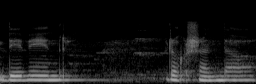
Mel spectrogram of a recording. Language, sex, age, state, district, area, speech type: Goan Konkani, female, 18-30, Goa, Murmgao, rural, spontaneous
